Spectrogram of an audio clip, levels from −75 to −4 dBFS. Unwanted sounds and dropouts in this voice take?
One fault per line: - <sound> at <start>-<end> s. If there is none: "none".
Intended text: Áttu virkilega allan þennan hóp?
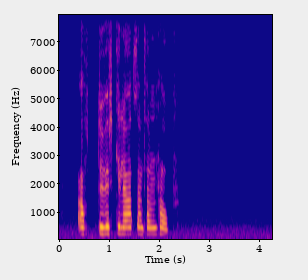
none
